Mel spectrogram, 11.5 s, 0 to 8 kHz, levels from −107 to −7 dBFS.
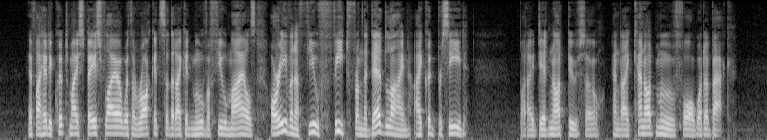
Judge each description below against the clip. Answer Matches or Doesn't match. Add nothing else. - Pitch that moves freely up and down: Doesn't match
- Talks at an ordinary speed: Doesn't match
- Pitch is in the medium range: Doesn't match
